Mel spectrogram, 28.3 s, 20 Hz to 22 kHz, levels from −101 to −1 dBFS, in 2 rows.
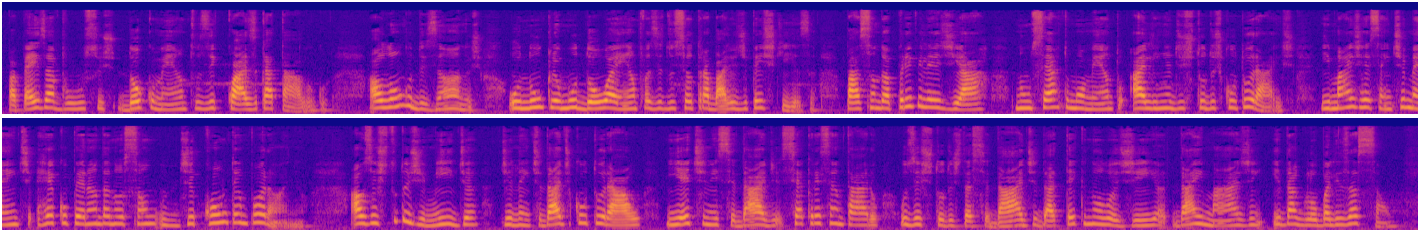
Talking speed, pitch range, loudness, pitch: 130 wpm, 210-255 Hz, -30 LUFS, 230 Hz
